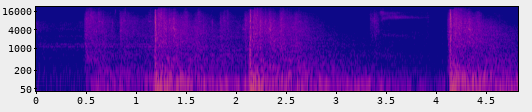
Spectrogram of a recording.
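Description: Video game gunfire from a pistol: several loud, spaced shots with crackling echoes over a steady background of combat noise.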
